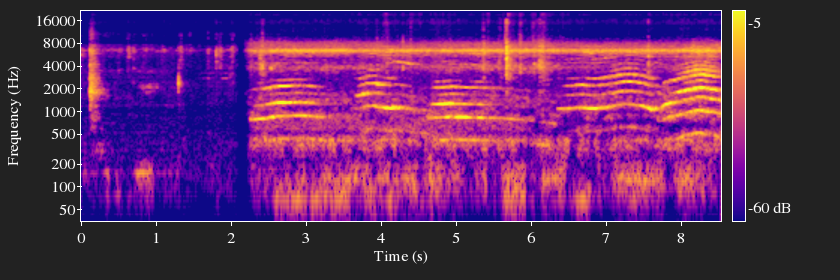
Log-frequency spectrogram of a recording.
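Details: Domestic cat giving drawn-out, wavering meows after a quiet start with faint indoor noises; the calls rise and fall in pitch, run almost continuously and grow more strained toward the end.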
